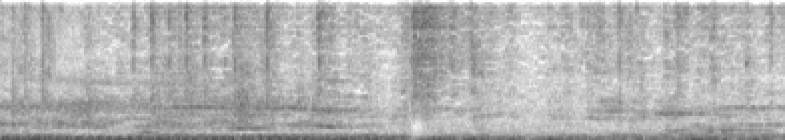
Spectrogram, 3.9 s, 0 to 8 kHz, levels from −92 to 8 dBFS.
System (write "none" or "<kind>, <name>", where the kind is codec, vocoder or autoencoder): vocoder, BigVGAN v2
